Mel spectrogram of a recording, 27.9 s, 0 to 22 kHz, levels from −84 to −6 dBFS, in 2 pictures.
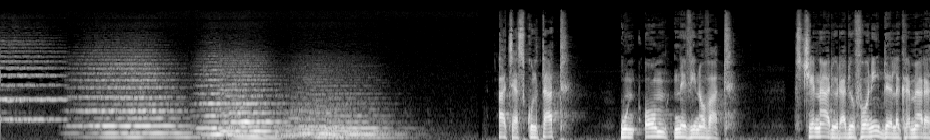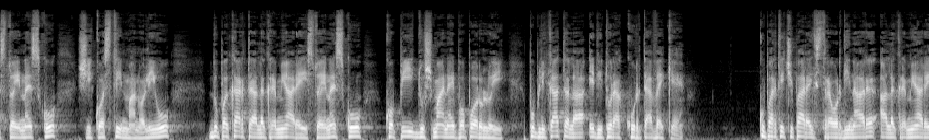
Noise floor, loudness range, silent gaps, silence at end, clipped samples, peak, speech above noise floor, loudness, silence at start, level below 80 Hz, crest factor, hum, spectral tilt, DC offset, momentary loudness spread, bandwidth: -57 dBFS; 7 LU; none; 0 s; under 0.1%; 0 dBFS; 44 dB; -14 LUFS; 0 s; -34 dBFS; 14 dB; none; -5.5 dB/octave; under 0.1%; 13 LU; 16 kHz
